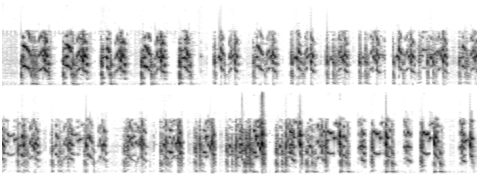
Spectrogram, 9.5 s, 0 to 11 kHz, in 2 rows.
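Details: Pair of wild Peregrine Falcons meeting in the morning at a nest site on the PGE building in Lublin, Poland, 19 January 2024, giving harsh, rasping calls repeated about two to three times a second in a steady chattering series.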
